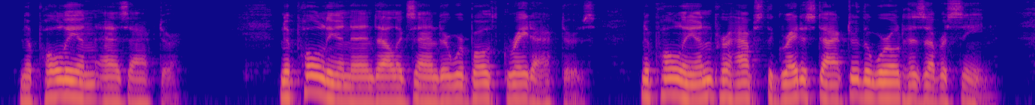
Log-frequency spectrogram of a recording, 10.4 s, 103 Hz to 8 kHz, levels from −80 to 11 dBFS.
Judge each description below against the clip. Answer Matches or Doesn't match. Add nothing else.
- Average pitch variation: Matches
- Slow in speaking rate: Matches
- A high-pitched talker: Doesn't match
